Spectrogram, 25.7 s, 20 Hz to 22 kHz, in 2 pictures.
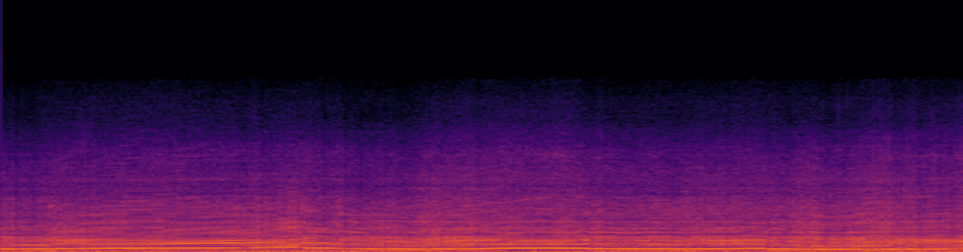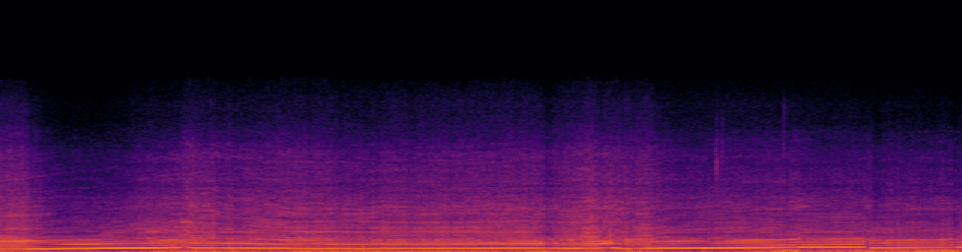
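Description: A motorcycle chasing a McLaren P1 and a Seat Leon Cupra around the Nurburgring, its engine screaming near 14,000 rpm. The close, steady, high-pitched wail rises and dips with throttle and gear changes for the whole stretch.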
